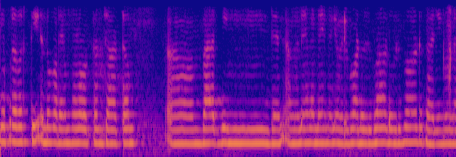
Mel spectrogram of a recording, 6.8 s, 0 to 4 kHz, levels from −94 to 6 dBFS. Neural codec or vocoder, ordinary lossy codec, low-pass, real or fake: codec, 16 kHz, 4 kbps, X-Codec, HuBERT features, trained on general audio; MP3, 32 kbps; 3.6 kHz; fake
